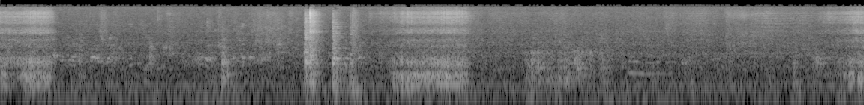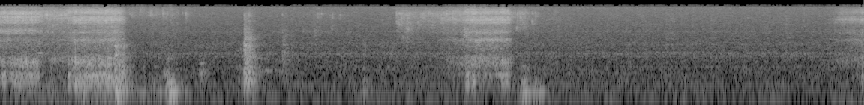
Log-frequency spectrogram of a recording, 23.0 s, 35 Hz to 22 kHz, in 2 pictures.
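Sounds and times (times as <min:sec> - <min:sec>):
raspy snoring: 0:00.0 - 0:00.8, 0:05.2 - 0:06.3, 0:11.0 - 0:13.3, 0:17.4 - 0:18.4, 0:22.6 - 0:23.0.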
